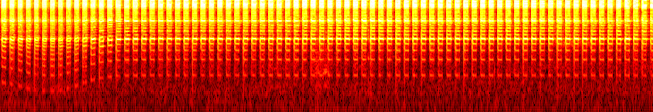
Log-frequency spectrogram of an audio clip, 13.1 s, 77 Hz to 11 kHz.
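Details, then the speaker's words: Repaired PDC 4-FET mini stun inverter with replaced PWM, under load, capacitor changed to 50 V 10 µF electrolytic: sharp high buzzing beep pulsing evenly about three times a second at steady pitch; normal slow pulsing. "ini sudah diganti dengan yang Elco 50 volt 10 UF jadi kedipannya jadi kayak gini ya lambat"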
